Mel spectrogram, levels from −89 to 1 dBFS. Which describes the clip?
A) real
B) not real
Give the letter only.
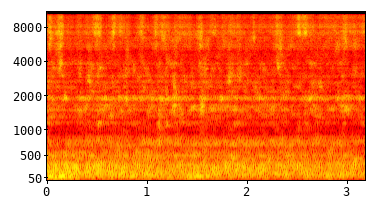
B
